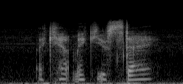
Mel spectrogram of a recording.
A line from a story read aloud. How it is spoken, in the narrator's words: Sam whispers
